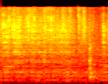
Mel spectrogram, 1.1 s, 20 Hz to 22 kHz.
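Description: Potato pieces are tossed and shaken in an air fryer basket after 15 minutes of cooking, producing a bright, dry rattling and clattering with several sharp hits. The sound shows the potatoes are turning golden and crisp.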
